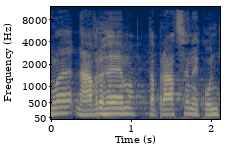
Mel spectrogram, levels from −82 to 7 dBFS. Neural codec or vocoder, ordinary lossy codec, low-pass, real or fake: none; MP3, 48 kbps; 10.8 kHz; real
